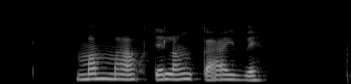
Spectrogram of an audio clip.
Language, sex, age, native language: Icelandic, female, 10, Icelandic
